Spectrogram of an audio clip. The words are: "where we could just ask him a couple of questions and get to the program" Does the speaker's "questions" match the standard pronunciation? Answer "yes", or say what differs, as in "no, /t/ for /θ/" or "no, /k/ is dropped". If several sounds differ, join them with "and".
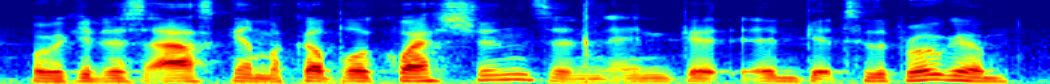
yes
